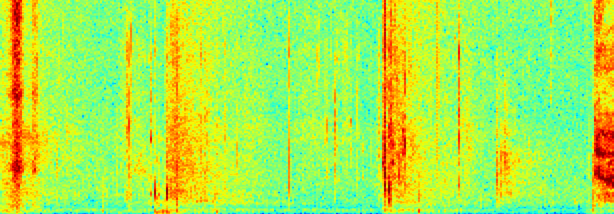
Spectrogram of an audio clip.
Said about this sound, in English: I'm going to take a sip of water.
